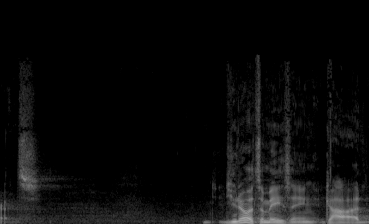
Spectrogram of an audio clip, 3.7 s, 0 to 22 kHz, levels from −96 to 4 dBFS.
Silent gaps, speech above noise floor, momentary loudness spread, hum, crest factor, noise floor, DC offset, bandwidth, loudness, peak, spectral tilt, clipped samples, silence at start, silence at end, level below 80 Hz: none; 38 dB; 16 LU; none; 20 dB; -76 dBFS; under 0.1%; 16.5 kHz; -39 LUFS; -22 dBFS; -5.5 dB/octave; under 0.1%; 0 s; 0 s; -80 dBFS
